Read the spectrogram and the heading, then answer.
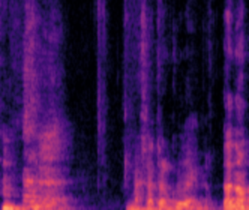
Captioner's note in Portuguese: risos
